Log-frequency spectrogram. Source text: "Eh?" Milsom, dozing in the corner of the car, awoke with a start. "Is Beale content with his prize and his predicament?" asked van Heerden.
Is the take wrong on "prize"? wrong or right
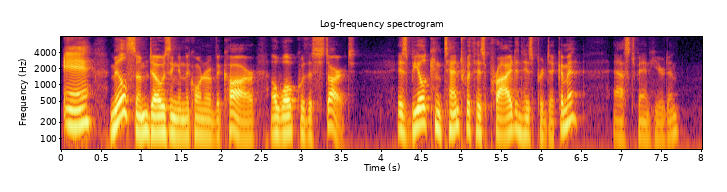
wrong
